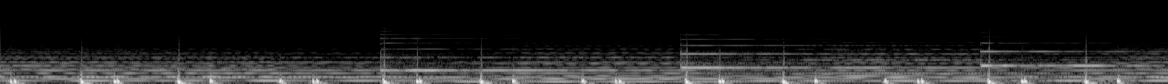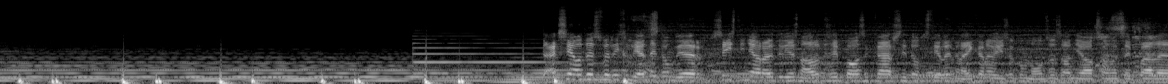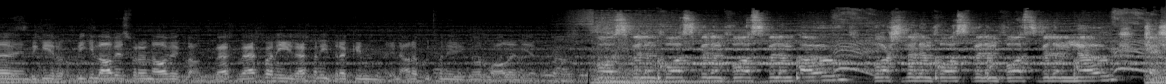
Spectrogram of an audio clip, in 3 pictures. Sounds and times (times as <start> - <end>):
Music: 0.0 - 35.0
Speech: 17.1 - 30.3.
